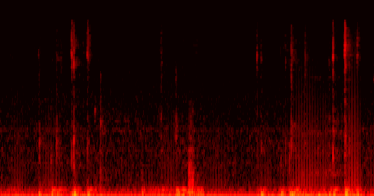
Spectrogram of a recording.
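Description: Quiet, close keystrokes on a computer keyboard, a steady stream of soft clicks coming in small irregular bursts while code is typed.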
